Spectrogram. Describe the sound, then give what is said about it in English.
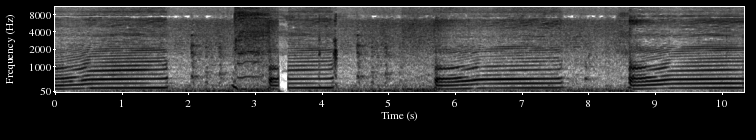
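A vehicle makes buzzy, raspy farting noises in repeated bursts, each starting with a quick pitch rise and holding a low droning tone, broken by brief sputters. No one speaks. “Customer states their vehicle is making farting noises.”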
